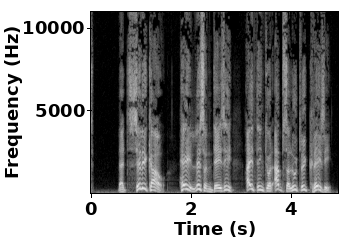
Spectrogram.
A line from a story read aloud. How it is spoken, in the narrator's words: This fellow, standing in the crowd, raised up his voice and yelled aloud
